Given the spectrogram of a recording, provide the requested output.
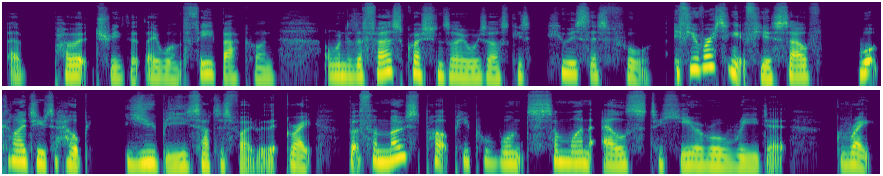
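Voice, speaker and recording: A middle-aged guest on a podcast speaks in an emphatic, storytelling way. The voice sits at a medium pitch and is recorded dry, with very little room sound. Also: no echo. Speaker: interview guest, voice actor and poet. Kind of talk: conversational podcast interview.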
